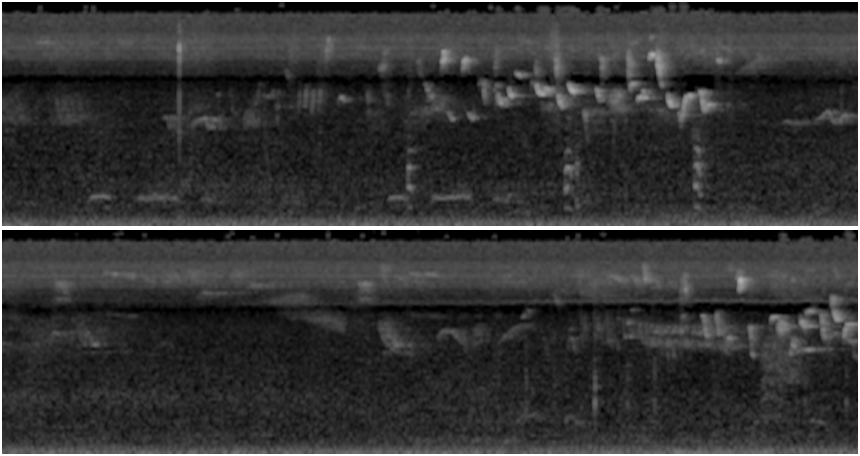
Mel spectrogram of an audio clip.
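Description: Small birds chirping and singing in quick clusters of high notes, busiest about four to seven seconds in and again near the end, over a steady low rumble of outdoor background noise.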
